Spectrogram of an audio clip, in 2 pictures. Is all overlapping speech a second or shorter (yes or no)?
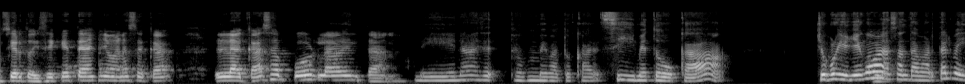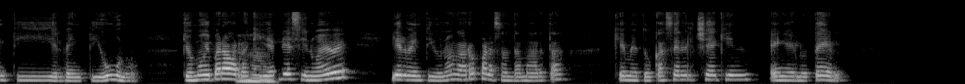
yes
